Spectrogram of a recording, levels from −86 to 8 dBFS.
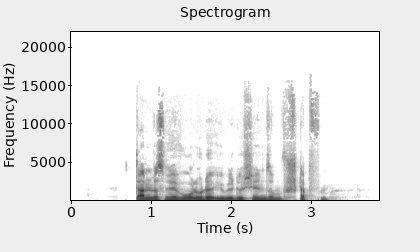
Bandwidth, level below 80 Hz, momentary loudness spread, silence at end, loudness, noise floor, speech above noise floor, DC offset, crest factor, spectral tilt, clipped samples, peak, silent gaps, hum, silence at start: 15 kHz; -54 dBFS; 14 LU; 0.65 s; -21 LUFS; -76 dBFS; 56 dB; under 0.1%; 20 dB; -7 dB/octave; under 0.1%; -4 dBFS; none; none; 0.8 s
